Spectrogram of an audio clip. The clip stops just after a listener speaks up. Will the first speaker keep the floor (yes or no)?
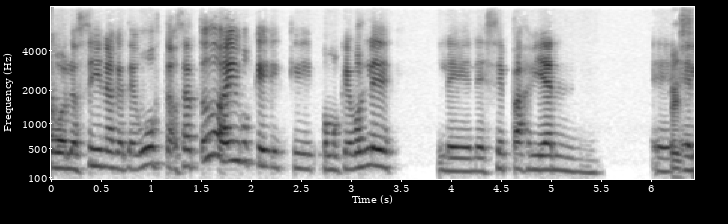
no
